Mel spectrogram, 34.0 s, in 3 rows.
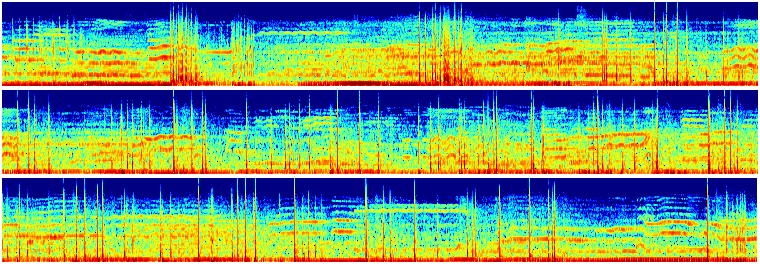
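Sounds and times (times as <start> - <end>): fireworks bangs and crackles: 0.0 - 31.7, 33.2 - 34.0.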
